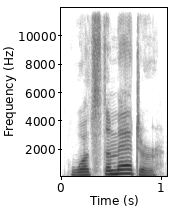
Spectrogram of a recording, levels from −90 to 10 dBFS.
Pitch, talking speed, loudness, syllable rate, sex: 220 Hz, 170 wpm, -15 LUFS, 4.8 syllables/s, female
